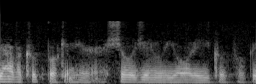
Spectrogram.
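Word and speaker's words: shōjin (精進): And the Japanese pronunciation of this is shōjin.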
